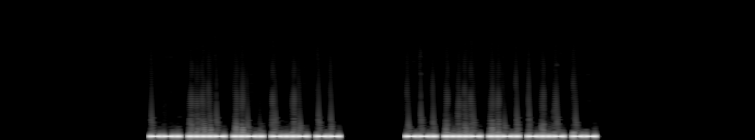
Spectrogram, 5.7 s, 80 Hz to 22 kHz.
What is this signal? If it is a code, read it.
Morse code, heard as a keyed tone, about 51 wpm, 700 Hz. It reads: G4FXM G4FXM
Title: DXCC-100 Call Signs - 5 Characters - Repeated 2x - 50wpm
